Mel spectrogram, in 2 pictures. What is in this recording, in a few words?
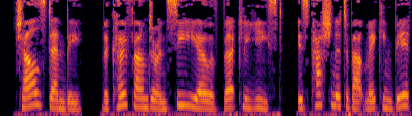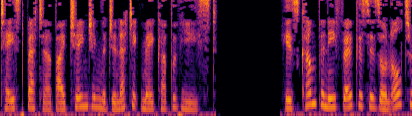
English Upper Intermediate FAST Reading; Genetic Modification in Brewing Industry Approaches; English Newsroom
